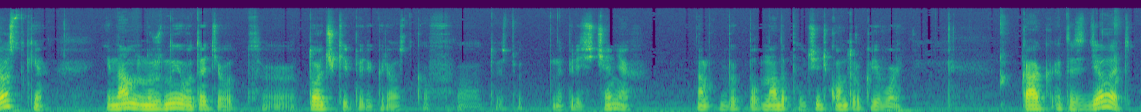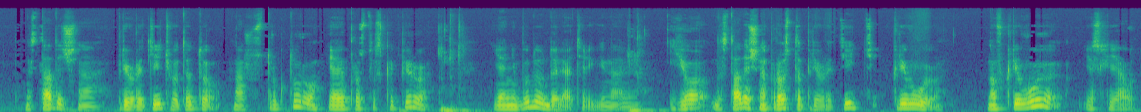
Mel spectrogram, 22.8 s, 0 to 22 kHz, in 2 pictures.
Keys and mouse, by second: 9.8 middle click, 11.1 middle click, 11.9 click, 15.7 shift+d, 21.6-22.8 drag.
